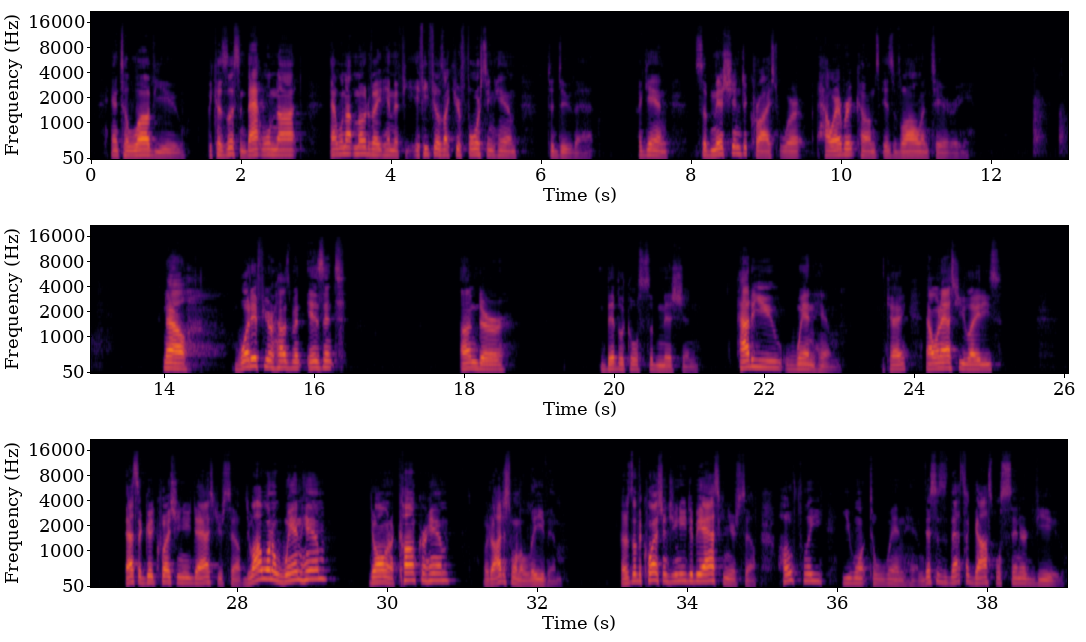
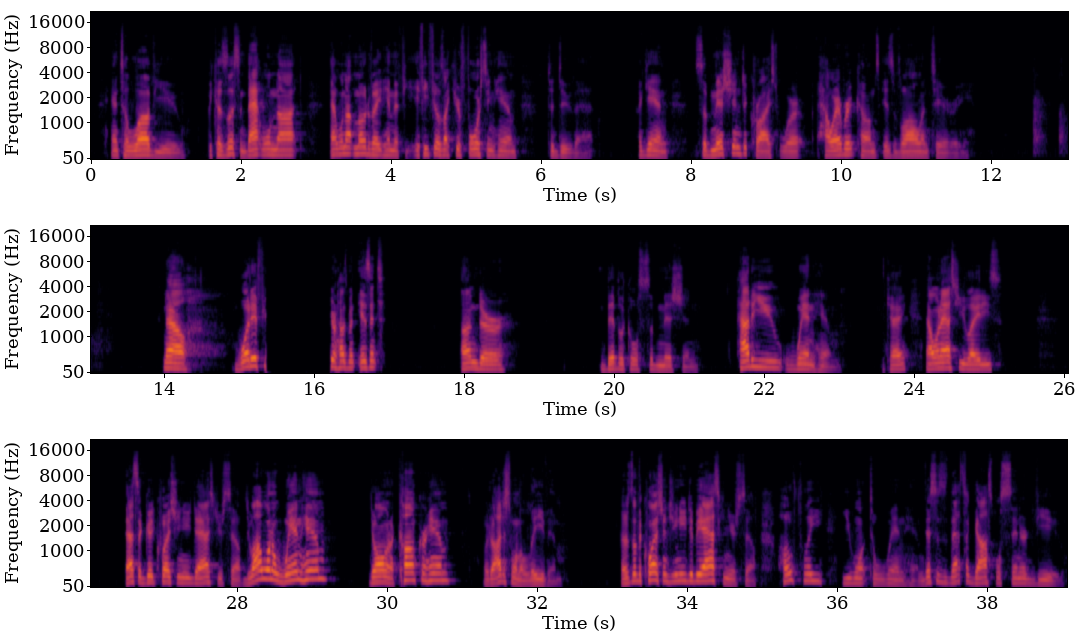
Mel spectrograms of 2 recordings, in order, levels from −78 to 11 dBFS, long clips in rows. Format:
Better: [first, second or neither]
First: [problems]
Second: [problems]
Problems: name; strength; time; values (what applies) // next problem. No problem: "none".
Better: first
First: none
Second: audio freezing; at 15 s for 1 s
